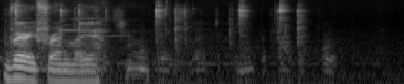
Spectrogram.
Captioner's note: deep voice over intercom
